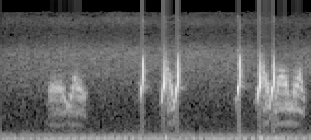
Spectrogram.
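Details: Calling at night, a common quail gives a brief low purr followed by two sharp, ringing triplets about a second apart, over a low hum.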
